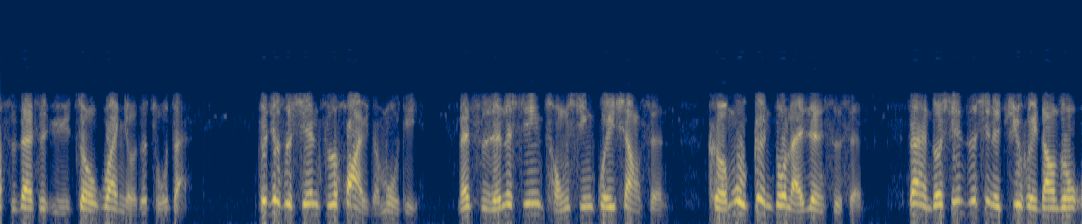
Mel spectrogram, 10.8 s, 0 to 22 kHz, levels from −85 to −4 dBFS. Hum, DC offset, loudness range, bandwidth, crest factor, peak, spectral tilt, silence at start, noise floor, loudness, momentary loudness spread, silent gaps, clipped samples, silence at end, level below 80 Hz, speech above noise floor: none; under 0.1%; 3 LU; 4.1 kHz; 18 dB; -6 dBFS; -7 dB/octave; 0.1 s; -70 dBFS; -24 LUFS; 14 LU; none; under 0.1%; 0 s; -56 dBFS; 46 dB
